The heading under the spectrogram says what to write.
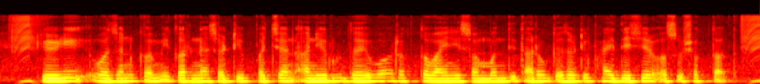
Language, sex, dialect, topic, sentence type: Marathi, male, Varhadi, agriculture, statement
